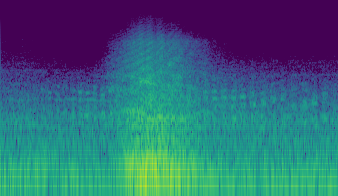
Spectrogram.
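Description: A spaceship roars past with a rushing whoosh.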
